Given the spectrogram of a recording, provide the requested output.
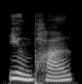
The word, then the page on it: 硬盘: yìng pán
